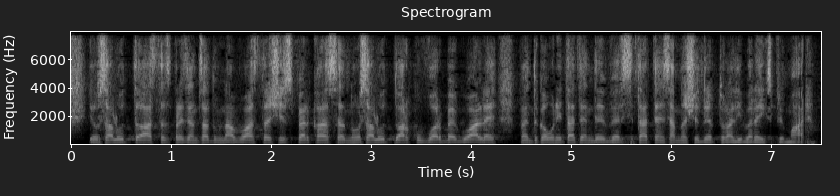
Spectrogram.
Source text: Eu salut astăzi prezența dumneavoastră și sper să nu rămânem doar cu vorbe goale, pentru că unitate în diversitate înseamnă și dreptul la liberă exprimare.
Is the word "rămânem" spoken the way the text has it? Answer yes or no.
no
